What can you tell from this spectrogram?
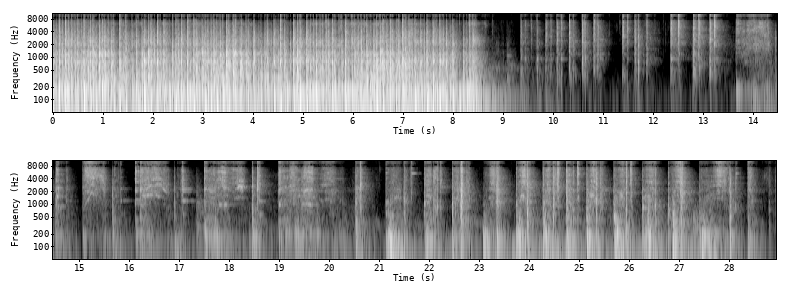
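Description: Music for about the first eight seconds, then metal spatulas chopping and scraping a chocolate ice cream mix on a steel cold plate, heard as quick, irregular taps.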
